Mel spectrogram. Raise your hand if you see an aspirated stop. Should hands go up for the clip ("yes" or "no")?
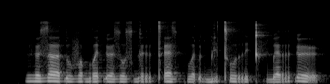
yes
